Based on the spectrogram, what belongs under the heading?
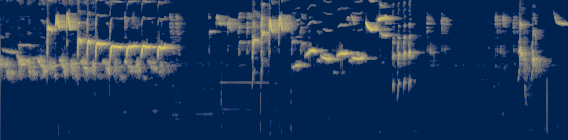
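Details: Brown-chested jungle flycatcher, a songbird kept to prompt a lazy bird into singing, delivering a varied fluting song: a run of rapid high warbled notes, then whistled descending slurs and sharp chips with short pauses between phrases.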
